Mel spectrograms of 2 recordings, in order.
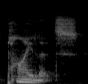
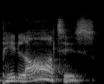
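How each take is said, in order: First: The word sounds just like 'pilots'. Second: The word is said with its usual pronunciation. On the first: The speaker calls it wrong. "For ages, I thought it was pilots" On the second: The speaker calls it right. "No, Keith, I'm doing Pilates"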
